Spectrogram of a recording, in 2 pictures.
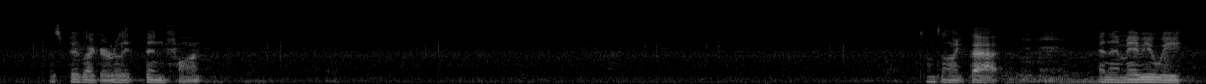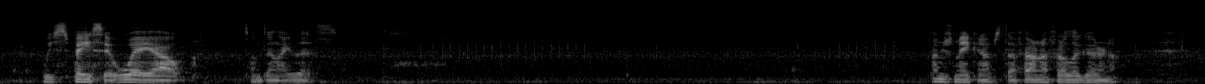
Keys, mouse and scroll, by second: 0.3 click, 1.0 click, 7.0 click, 8.2 click, 16.4 click, 16.7 click, 16.9 click, 17.2 click, 17.4 click, 17.6 click, 17.7 click, 18.5 click, 20.8 click, 23.3 click.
